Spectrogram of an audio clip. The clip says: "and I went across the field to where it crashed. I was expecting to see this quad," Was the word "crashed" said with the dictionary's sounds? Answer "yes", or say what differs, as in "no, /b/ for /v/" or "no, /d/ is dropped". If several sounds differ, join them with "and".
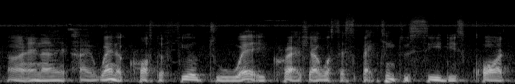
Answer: no, /t/ is dropped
